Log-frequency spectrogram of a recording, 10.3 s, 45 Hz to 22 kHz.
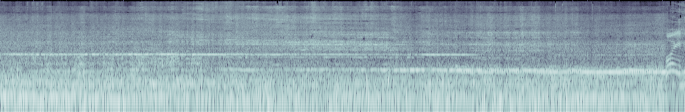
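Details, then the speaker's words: Norfolk Southern 263 intermodal freight train with mid-train DPU passing: steady high-pitched wheel squeal over the rumble of cars; observer suspects the flange greaser is out of grease, not confirmed. "that squeaking you think maybe uh the flange Greaser out of Grease"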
